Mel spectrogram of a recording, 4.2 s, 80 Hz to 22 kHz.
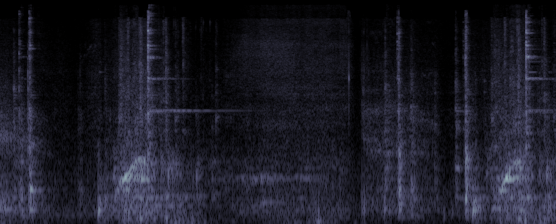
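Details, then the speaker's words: Troy-Bilt tiller repowered 14 years ago with a 6.5 hp 212cc Predator engine, first start of the season: three pulls give quick chugging that dies without firing; no-start, no spark found at the plug. "Third pull. Doesn't sound like it's going to bit. No, I don't think it's going to start, folks."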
